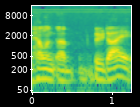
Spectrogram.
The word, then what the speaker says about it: Helen Buday: a roster here film with Gary Sweet and Helen Buday in it.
